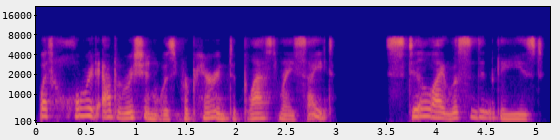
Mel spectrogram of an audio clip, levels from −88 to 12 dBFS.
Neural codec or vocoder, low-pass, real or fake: codec, 16 kHz, 1 kbps, FunCodec, trained on LibriTTS, 50 frames a second; 7.2 kHz; fake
